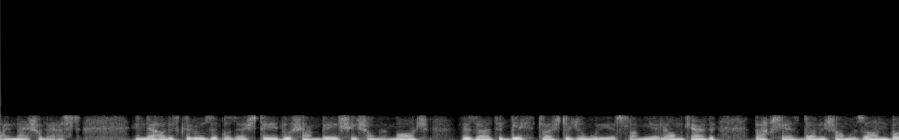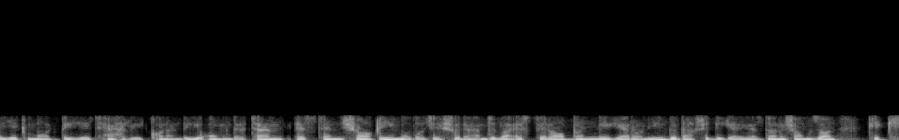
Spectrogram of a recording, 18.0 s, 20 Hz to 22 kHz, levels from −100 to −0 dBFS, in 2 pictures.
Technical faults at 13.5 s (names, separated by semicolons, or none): AMR narrowband mobile codec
